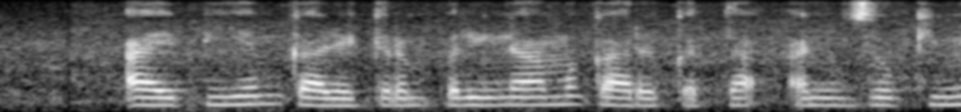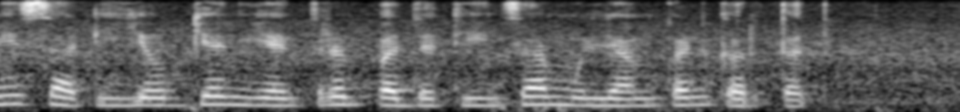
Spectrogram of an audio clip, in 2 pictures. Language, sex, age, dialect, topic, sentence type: Marathi, female, 46-50, Southern Konkan, agriculture, statement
